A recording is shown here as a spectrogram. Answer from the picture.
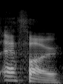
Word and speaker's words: Etho: It's pronounced Etho.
